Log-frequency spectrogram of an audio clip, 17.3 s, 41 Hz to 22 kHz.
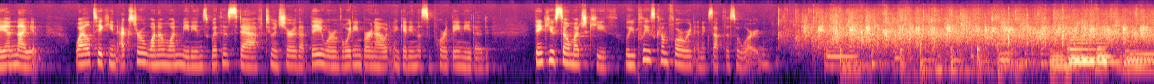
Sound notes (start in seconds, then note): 11.6 audience applauds; 12.4 light jazz music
